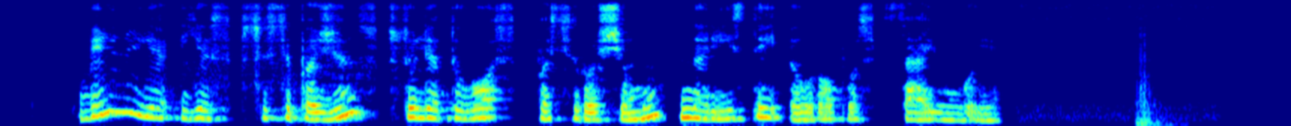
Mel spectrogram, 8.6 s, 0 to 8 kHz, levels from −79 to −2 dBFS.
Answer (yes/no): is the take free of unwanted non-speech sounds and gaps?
no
